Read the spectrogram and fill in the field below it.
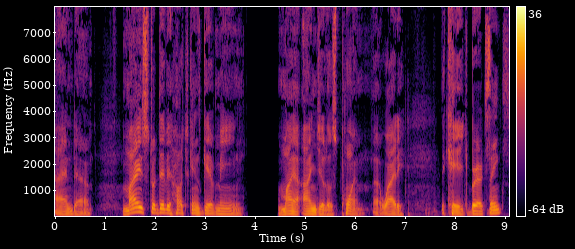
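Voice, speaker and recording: Very slow speech in a West African accent, with long, frequent pauses, very cleanly recorded against a silent background. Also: man, fairly low pitch for a man, ordinary pitch variation. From Ghana and Nigeria. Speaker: composer. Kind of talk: interview. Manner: frequent fillers like 'you know'.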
